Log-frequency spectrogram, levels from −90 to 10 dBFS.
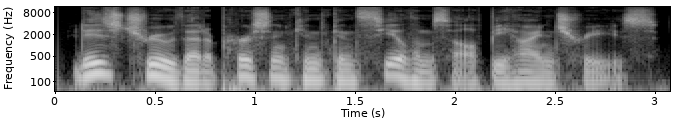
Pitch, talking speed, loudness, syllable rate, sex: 110 Hz, 215 wpm, -18 LUFS, 5.1 syllables/s, male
